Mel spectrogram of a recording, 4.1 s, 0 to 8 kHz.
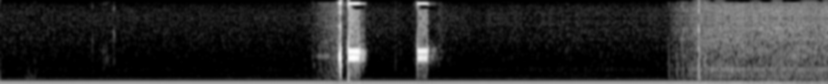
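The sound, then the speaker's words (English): Two short telephone keypad tones, star and six pressed to mute the phone on a conference call, come in quick succession, clear, over a quiet line, followed by a burst of steady hissy line noise. “Yeah, please press *6 to mute your phone.”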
